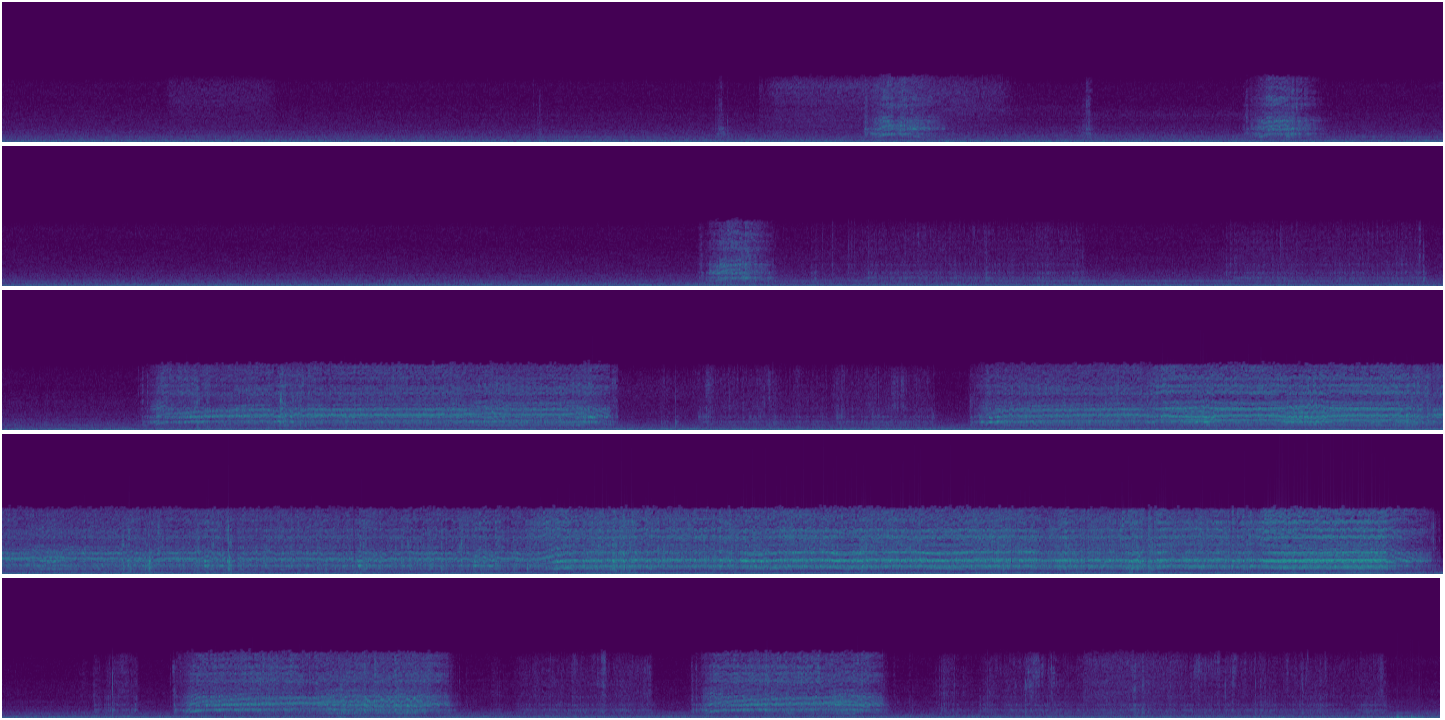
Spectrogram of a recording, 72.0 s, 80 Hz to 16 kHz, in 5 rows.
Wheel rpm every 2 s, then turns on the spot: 0, 0, 0, 0, 30, 0, 30, 0, 0, 0, 10, 20, 10, 10, 10, 120, 160, 70, 20, 100, 160, 160, 160, 160, 200, 230, 230, 230, 120, 40, 140, 20, 90, 30, 20, 10.
20-30 34-38 62-64 66-72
